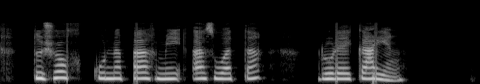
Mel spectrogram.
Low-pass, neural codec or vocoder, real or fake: 7.2 kHz; none; real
